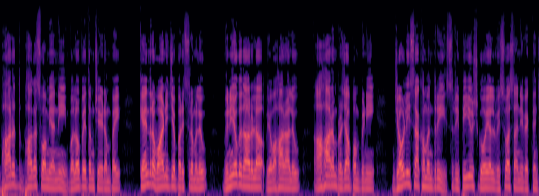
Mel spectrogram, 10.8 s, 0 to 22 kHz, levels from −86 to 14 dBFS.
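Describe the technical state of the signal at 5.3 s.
At 5.3 s the speech signal is intact, with no audible technical fault at that moment.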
